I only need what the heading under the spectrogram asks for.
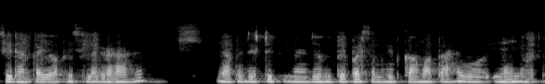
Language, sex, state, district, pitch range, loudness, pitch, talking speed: Hindi, male, Bihar, Gaya, 115-125 Hz, -20 LUFS, 120 Hz, 230 wpm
